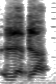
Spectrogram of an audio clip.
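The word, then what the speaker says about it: LeBlanc: leblan just one trick don't pronounce the C at the end of leblan it's Le but I'm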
